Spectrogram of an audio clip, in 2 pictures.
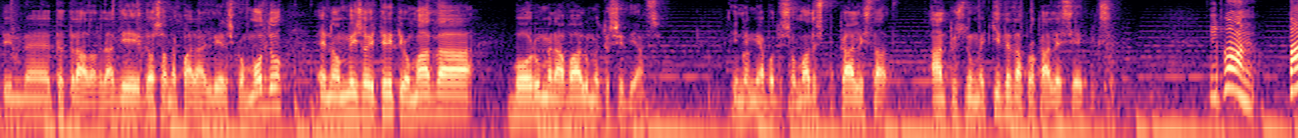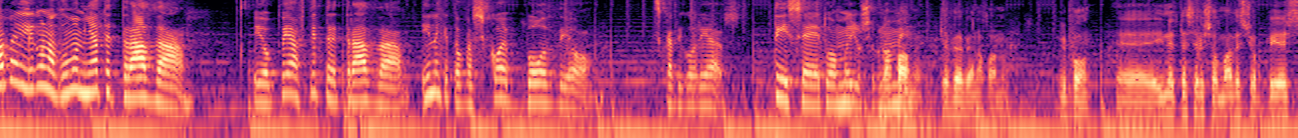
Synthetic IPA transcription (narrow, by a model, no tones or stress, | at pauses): t̪int̪e̞t̪ɾɐðɐðilɐðiðo̞sɐme̞pɐɾɐliɾisk̪o̞mo̞nd̪o̞e̞no̞mizo̞it̪ɾit̪io̞mɐðɐ | bo̞ɾume̞nɐvɐlume̞t̪usind̪iɐns | ine̞miɐpo̞t̪i̥so̞mɐðe̞spukɐlist̪ɐɐnt̪uzðume̞ciðeθɐpɾo̞kɐle̞siek̚pliksi̥ | lipo̞npɐme̞liɣo̞nɐðume̞mɲɐt̪e̞t̪ɾɐðɐ | io̞piɐːft̪it̪e̞t̪ɾɐðɐine̞ce̞t̪o̞vɐsi̥ko̞e̞mbo̞ðio̞t̪i̥skɐt̪iɣo̞ɾiɐs | t̪iset̪uomilusiɣnomɐmece̞ve̞veɐnɐpɐ̰me | lipo̞n | eine̞t̪e̞se̞ɾiso̞mɐðe̞sio̞pie̞s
